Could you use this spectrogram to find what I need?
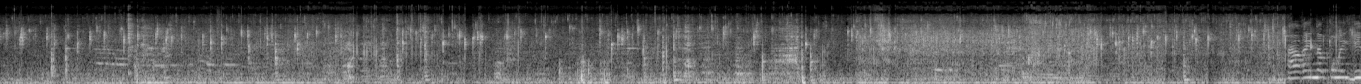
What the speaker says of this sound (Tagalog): Ako po ngayon ay nagpiprito na po ng ating tokwa.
